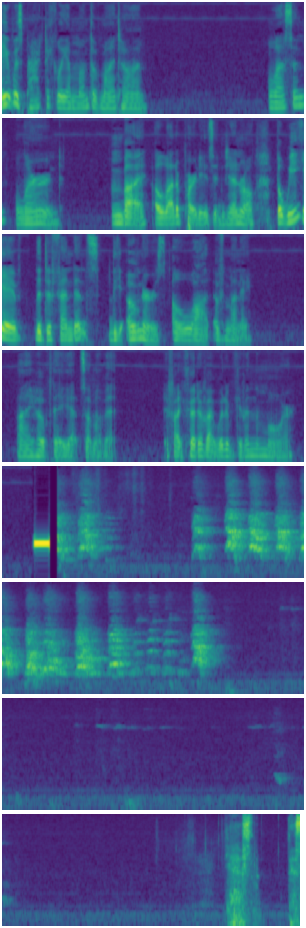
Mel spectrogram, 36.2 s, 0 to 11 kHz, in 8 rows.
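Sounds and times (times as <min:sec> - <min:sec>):
speech: 0:00.0 - 0:02.3, 0:04.0 - 0:05.5, 0:06.2 - 0:12.9, 0:13.8 - 0:15.4, 0:16.0 - 0:18.0
short electronic beep: 0:18.6 - 0:18.9
dog shut in a bathroom barking and whimpering: 0:19.0 - 0:20.0, 0:21.0 - 0:26.0, 0:31.0 - 0:32.0.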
